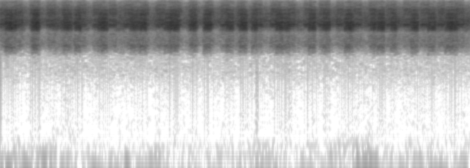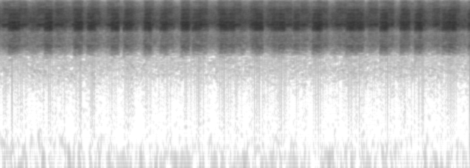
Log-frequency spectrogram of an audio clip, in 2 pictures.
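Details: Greek pine forest in midsummer filled with singing cicadas, their harsh high-pitched drone throbbing in quick regular beats over the whole stretch, nothing else audible.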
